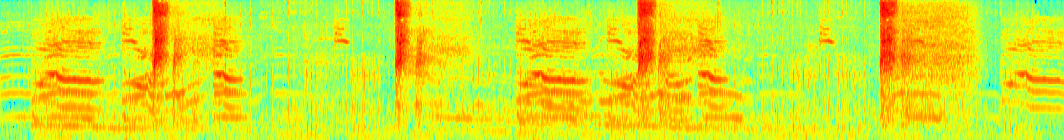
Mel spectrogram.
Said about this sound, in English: with Little Bub uh, mm-hmm. uh, meowing over, over their grooves.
